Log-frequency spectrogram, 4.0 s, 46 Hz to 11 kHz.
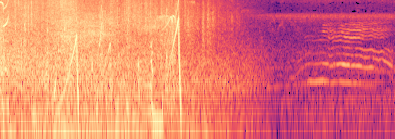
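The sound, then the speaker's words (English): A sheep gives a wavering bleat near the end, in a sheep pasture on a ranch in 1947, after a stretch of loud, rough outdoor noise, like wind or rustling, that fades away. No one speaks. “Rancher Mac Brazel finds something unusual in his sheep pasture.”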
